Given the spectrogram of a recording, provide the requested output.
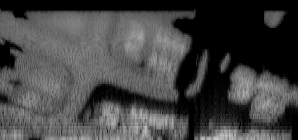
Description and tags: [AudioPaint] polymobile
Created with AudioPaint from old colorized photo of my former cell phone keyboard.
